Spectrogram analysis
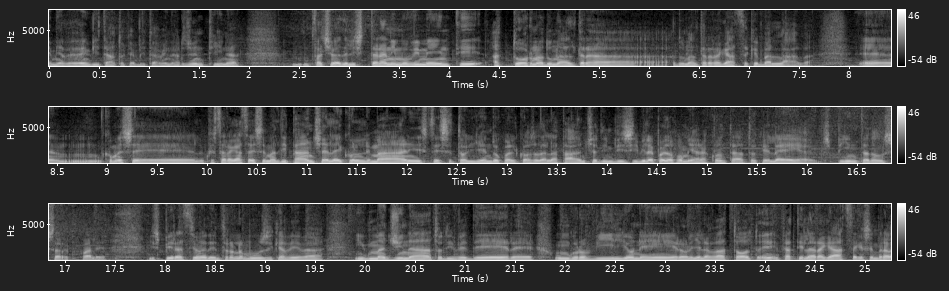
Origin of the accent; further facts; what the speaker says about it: Switzerland; born there; io sono nato in Svizzera e quindi non sono stato neanche battezzato, e sono cresciuto sempre con un convinto sano ateismo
